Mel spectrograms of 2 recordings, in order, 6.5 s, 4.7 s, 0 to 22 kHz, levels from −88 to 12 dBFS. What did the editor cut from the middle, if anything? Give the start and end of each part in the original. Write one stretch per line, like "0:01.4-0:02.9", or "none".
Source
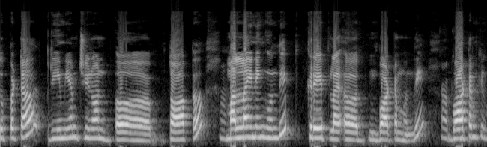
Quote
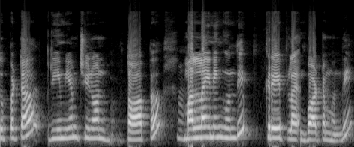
0:01.5-0:02.0
0:04.6-0:05.0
